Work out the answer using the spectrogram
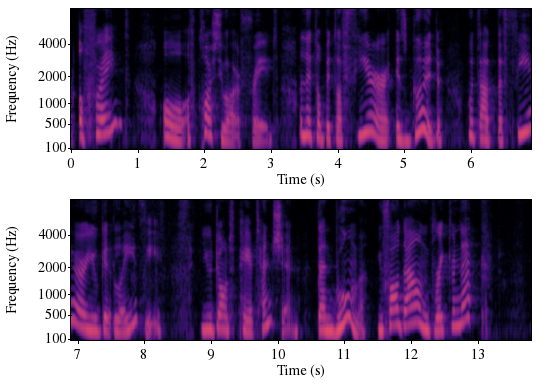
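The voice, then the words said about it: Old woman voice, foreign accent. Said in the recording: “Katrina's voice changed, and she spoke like a little old woman with a foreign accent.”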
